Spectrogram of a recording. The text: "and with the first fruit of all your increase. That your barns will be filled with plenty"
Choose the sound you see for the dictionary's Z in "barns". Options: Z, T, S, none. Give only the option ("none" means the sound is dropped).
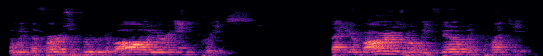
Z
